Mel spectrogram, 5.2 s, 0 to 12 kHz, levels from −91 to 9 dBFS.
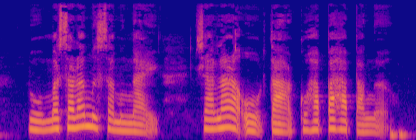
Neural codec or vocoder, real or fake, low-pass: none; real; 10.8 kHz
